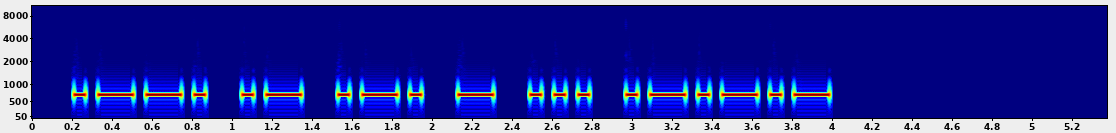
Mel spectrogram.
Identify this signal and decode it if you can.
Morse code, heard as a keyed tone, about 20 wpm, 700 Hz. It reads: PARTS.
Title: Sentences with 6-Word Phrases - Spoken Beginning - 20wpm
